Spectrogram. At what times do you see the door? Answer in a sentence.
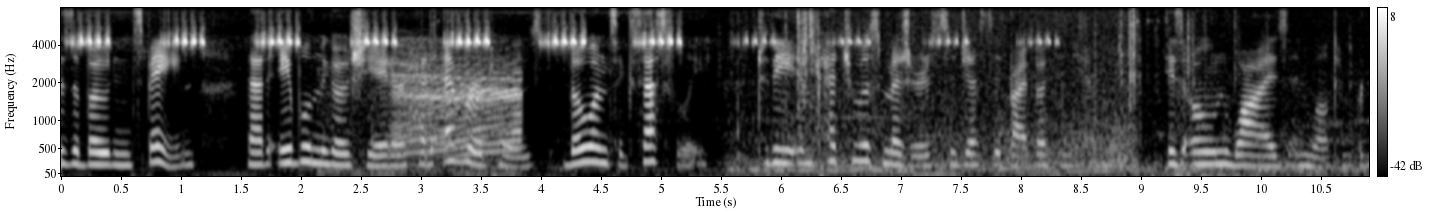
You can't hear the door here.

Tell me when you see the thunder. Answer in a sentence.
You can hear the thunder from 6.0 to 9.0 s.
